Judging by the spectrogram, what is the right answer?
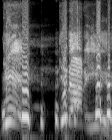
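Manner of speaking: mock very high shrill shout. Acting out driving off unwanted exes: like shooing a dog away. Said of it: "You sound like you're telling the dog to get out".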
